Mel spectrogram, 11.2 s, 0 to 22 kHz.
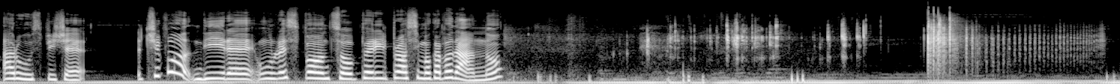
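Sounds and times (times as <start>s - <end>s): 
steady low hum: 0.0s - 11.1s
speech: 0.1s - 5.2s
special dice rolled to tell the future for New Year: 6.2s - 11.1s.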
